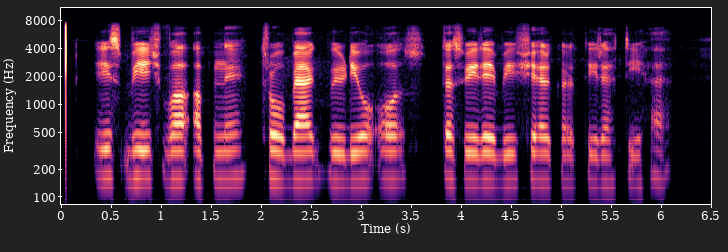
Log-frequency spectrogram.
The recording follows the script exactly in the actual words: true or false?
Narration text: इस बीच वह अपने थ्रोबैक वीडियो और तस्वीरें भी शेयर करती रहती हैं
true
